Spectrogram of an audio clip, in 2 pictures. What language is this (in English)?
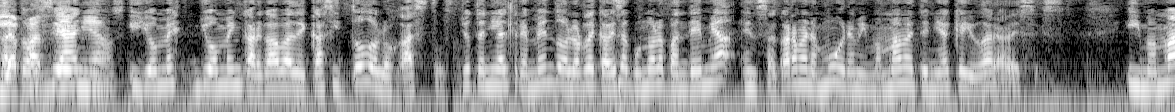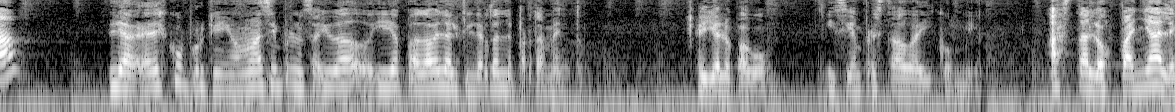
Spanish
